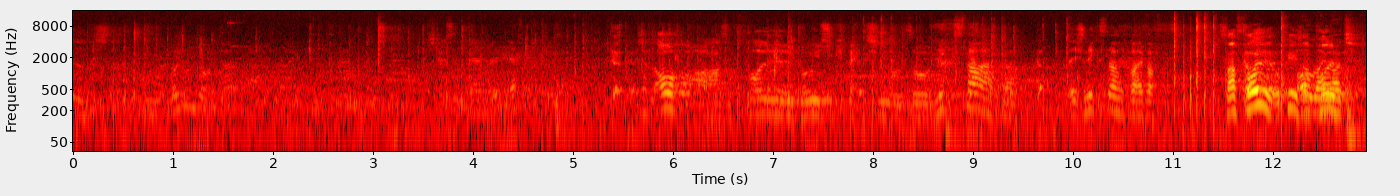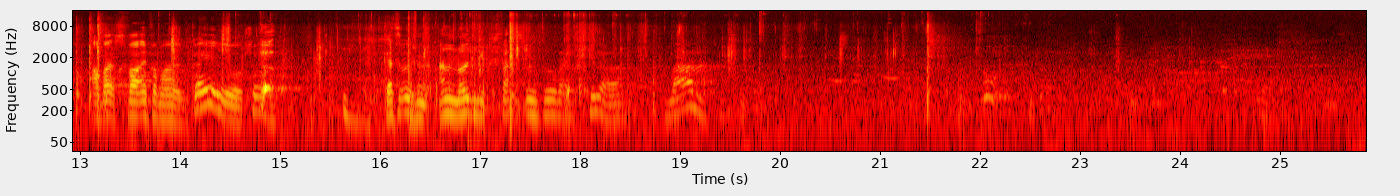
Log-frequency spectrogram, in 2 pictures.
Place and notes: Berlin: Vermessungspunkt Maybachufer / Bürknerstraße - Klangvermessung Kreuzkölln ::: 24.06.2010 ::: 01:32
Berlin, Germany, 24 June 2010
